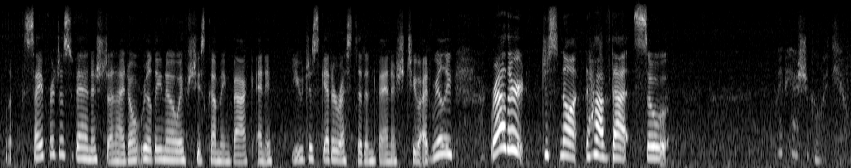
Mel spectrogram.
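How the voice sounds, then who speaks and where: A woman voices a young female thief in a tabletop roleplaying game. She is anxious and loyal, speaking haltingly in a gravelly, creaky voice, with faint noise on the recording. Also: mid-range voice, expressive, fairly bright tone, poor audio. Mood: worried, pleading. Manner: hesitant, halting.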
